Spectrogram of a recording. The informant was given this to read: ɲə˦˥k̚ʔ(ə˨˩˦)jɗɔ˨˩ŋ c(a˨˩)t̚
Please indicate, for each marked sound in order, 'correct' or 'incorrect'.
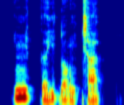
correct, correct

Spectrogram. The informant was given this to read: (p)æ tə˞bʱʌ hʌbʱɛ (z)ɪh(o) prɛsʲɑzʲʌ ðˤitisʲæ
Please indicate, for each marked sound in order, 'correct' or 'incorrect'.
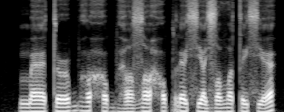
incorrect: m, incorrect: zˤ, incorrect: ɔ

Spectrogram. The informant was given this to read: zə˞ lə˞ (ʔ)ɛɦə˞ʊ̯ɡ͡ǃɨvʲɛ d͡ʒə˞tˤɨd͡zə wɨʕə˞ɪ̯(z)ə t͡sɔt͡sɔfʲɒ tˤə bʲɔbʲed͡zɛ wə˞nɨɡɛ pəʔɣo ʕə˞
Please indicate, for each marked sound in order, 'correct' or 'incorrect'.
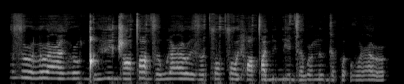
incorrect: ʕ, correct

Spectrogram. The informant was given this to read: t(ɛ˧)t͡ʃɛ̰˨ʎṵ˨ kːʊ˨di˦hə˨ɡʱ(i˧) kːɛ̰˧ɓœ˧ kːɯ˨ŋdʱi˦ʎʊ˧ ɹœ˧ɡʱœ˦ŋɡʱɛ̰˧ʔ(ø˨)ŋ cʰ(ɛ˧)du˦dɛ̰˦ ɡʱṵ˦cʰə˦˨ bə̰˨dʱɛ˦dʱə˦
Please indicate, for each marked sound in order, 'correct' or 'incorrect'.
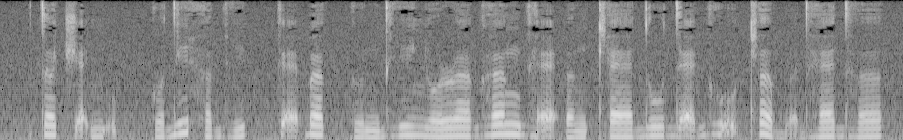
incorrect: ə˧, incorrect: i˨˦, incorrect: ə˨, correct

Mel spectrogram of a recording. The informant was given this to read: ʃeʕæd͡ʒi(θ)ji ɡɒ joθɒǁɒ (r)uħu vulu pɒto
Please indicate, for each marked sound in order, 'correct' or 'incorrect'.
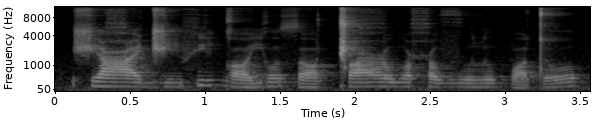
incorrect: f, incorrect: ʕ

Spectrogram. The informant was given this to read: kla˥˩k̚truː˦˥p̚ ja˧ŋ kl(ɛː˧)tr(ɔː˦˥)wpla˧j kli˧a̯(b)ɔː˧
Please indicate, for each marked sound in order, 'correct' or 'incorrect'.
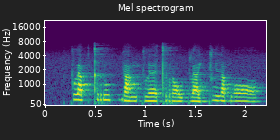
correct, incorrect: ɔː˧, correct

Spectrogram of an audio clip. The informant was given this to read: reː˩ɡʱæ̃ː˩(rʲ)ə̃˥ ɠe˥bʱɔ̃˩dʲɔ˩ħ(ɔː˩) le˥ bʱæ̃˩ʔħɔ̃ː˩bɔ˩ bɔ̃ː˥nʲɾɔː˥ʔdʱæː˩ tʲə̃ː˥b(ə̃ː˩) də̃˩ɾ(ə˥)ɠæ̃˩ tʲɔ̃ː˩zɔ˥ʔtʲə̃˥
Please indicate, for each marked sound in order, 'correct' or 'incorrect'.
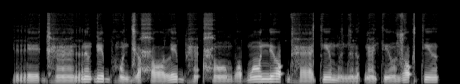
incorrect: r, correct, incorrect: ə̃˩, incorrect: ə˩

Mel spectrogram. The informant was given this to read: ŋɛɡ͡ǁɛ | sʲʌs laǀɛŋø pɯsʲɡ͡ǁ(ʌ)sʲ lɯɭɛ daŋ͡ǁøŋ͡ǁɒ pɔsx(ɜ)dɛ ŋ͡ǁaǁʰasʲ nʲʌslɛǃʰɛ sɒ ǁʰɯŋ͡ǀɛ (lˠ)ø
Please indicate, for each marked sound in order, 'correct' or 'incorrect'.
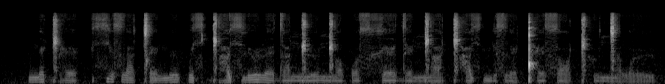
incorrect: a, incorrect: ɛ, correct

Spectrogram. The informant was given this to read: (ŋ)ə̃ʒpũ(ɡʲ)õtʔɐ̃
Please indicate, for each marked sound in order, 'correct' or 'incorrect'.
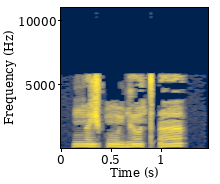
correct, correct

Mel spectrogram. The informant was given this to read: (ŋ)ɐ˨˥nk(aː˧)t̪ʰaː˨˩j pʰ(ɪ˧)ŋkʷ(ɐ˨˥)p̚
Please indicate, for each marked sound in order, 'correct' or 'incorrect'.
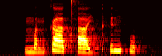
incorrect: m, correct, correct, incorrect: ɐ˨

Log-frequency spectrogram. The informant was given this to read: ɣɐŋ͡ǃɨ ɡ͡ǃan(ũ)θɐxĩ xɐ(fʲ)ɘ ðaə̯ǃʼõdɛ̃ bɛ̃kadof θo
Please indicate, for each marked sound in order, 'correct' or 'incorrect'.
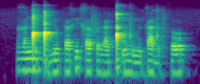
correct, incorrect: f

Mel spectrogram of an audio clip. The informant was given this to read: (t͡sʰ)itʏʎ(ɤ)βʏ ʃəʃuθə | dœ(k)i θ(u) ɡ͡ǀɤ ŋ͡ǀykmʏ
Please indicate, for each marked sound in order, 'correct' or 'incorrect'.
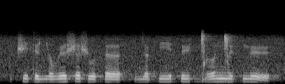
incorrect: t͡ʃ, correct, correct, incorrect: y

